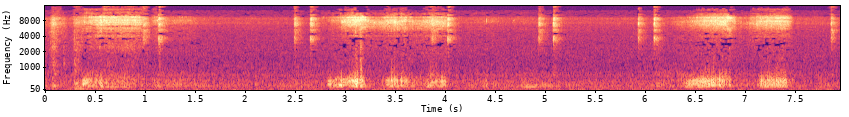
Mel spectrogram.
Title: Jack russel snoring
